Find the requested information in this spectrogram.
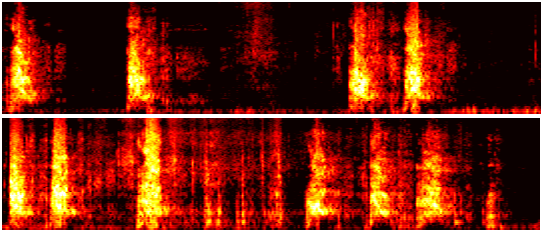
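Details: French Bulldog at play, barking at a pipe: about a dozen short, sharp, mid-pitched barks, some single and some in quick pairs or triplets, spaced irregularly over ten seconds with brief quiet gaps between bursts.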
